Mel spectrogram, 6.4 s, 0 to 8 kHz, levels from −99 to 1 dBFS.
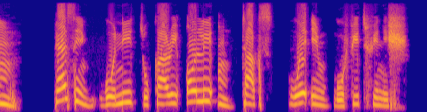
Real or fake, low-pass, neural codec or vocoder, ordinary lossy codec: real; 7.2 kHz; none; MP3, 64 kbps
